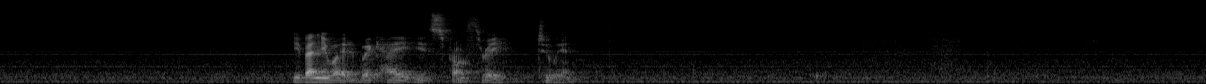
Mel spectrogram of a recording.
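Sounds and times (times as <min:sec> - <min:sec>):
marker scratching on whiteboard: 0:07.4 - 0:12.0.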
